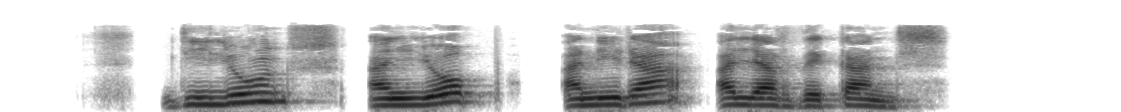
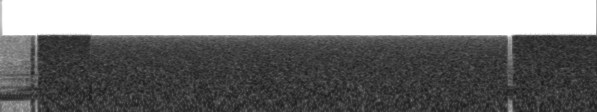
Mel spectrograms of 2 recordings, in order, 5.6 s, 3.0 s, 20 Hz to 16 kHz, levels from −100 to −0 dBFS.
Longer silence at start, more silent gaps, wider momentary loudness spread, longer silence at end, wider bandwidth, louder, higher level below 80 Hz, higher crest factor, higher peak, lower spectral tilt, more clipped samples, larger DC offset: first, 0.8 s vs 0 s; first, 1.74-1.83 s, 2.61-2.80 s vs none; first, 16 LU vs 3 LU; first, 0.95 s vs 0 s; first, 7.6 kHz vs 5.4 kHz; second, -17 LUFS vs -6 LUFS; second, -62 dBFS vs -24 dBFS; first, 18 dB vs 8 dB; about the same, -2 dBFS vs 0 dBFS; first, -6 dB/octave vs -3 dB/octave; neither; neither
